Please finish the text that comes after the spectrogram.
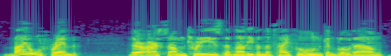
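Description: A man voicing an older Japanese industrialist who is round, calm and philosophical, speaking in a measured, courteous, gently lecturing way. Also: mid-range voice, slightly rough, voice pushed up. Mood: measured, amiable. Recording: tinny, phone-like lo-fi.

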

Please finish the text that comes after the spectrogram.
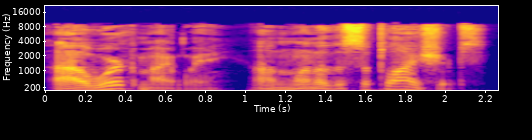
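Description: A man's voice: low-pitched, very animated, brisk, gravelly, slightly rough, dry recording, full character voice. A man voicing a stubborn, resentful male spacefarer in an audiobook, blunt and sullen. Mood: protesting. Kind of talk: audiobook character dialogue.

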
